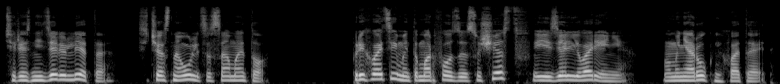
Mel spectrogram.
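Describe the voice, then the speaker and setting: A woman reading a young male magic student, teasing and affectionate, in a slightly louder, gentler voice. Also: medium pitch, a little fast, dry recording, clean studio sound, lightly acted.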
